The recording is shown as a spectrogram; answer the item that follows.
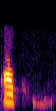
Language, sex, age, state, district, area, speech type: Assamese, female, 30-45, Assam, Charaideo, urban, conversation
